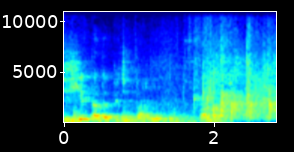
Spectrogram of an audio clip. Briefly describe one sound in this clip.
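A woman speaks with animation through a microphone in an echoing hall.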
